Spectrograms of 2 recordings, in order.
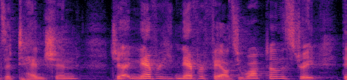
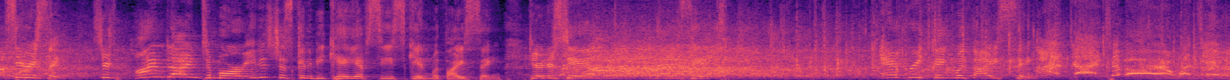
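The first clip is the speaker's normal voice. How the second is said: mock frantic rant; 7 semitones higher than usual. To the audience about dying tomorrow, a hammed-up yell. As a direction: whip yourself into a hammed-up frenzy. Ranting about living like it's her last day.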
